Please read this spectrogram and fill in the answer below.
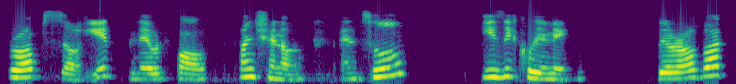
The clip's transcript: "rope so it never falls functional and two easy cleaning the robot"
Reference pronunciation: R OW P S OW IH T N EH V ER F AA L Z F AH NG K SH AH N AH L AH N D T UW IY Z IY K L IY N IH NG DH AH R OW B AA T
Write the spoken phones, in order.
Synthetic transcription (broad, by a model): R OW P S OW IH T N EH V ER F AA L F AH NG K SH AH N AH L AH N T UW IY Z IY K L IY N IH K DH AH R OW B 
